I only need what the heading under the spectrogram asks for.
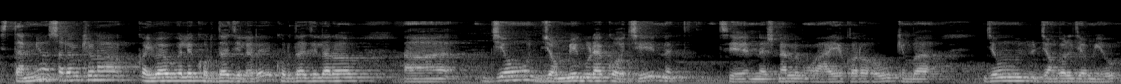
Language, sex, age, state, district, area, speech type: Odia, male, 45-60, Odisha, Khordha, rural, spontaneous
